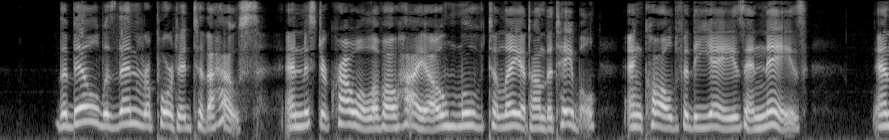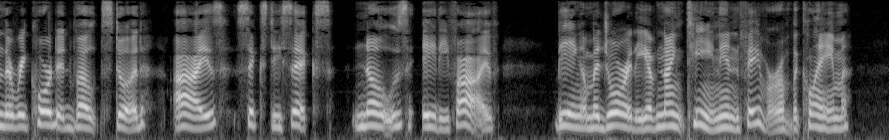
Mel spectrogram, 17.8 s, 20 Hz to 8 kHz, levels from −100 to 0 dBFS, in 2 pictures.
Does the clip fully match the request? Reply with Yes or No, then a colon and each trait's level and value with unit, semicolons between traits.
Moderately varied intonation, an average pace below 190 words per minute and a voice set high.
Yes: average, 3.3 semitones; average, 160 wpm; high, 220 Hz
